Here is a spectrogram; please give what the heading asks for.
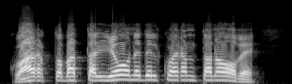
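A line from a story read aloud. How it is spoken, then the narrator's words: Frantic yell. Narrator (Italian): Coretti perdé la testa e urlò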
